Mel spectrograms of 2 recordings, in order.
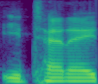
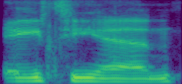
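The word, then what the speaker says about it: Etienne: you just said that i've always in my mind read it as atn like an ability i thought it was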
